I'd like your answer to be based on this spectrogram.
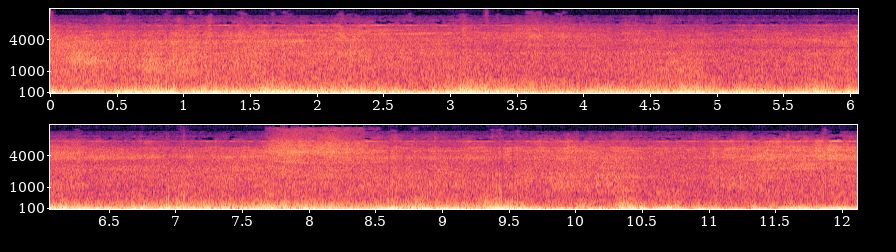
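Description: A King Air medevac turboprop departs Vancouver Airport with a loud, sustained engine roar and rumble that holds steady throughout, buffeted by wind noise on the microphone.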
